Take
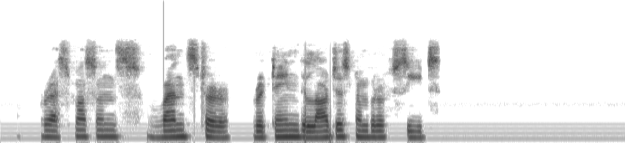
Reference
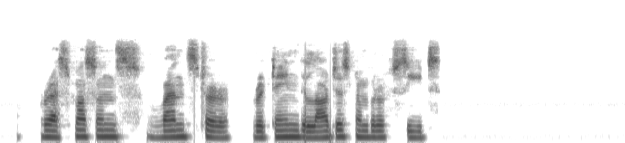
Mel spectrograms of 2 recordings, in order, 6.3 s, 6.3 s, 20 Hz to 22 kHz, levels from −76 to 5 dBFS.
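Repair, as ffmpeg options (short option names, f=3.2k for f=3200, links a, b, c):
-af "adeclick=t=4,bandreject=f=110.1:t=h:w=4,bandreject=f=220.2:t=h:w=4,bandreject=f=330.3:t=h:w=4,bandreject=f=440.4:t=h:w=4,asetnsamples=n=441:p=0,asendcmd='1.25 volume volume -3.5dB',volume=0dB"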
